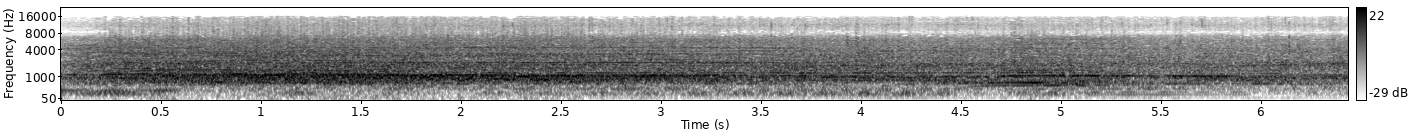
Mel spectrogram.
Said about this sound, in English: And you got 30 seconds to scream like you know God's able.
